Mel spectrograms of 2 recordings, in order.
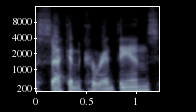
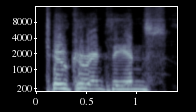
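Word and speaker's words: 2 Corinthians: completely not a Christian because he referred to second Corinthians as it is always pronounced as two Corinthians.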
